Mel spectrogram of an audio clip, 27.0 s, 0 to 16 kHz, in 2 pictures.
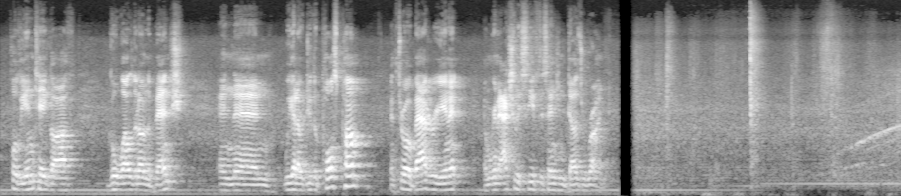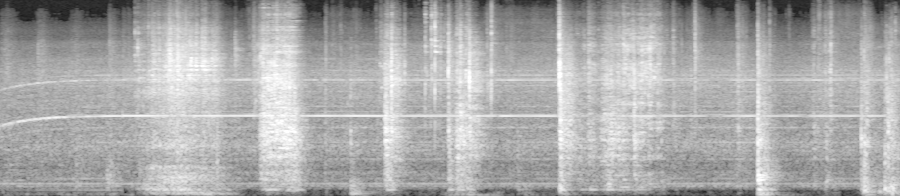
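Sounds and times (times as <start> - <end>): electric motor whining: 15.0 - 21.5.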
